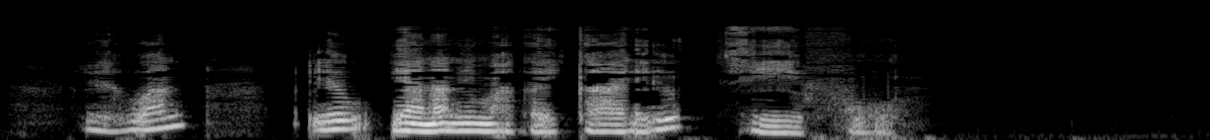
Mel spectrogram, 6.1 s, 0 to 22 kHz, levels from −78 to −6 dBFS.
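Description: Throughout the speech the treble sounds heavily gritty and metallic, with nothing above 11.1 kHz, likely HE-AAC compression rebuilding the top band from copied lower bands, consistent with roughly 12 kbps. At 3.12 to 3.24 s and again at 4.32 to 4.44 s the audio briefly jumbles: chunks out of order, where a 60 ms chunk plays one chunk late, leaving hard joins.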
